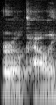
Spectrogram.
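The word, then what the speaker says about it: Uralkali: well they'd already removed is it earl cali earl cali is how you say their title sponsor who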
